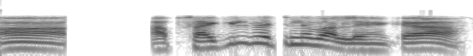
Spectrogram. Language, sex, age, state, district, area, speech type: Hindi, male, 30-45, Bihar, Samastipur, urban, conversation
